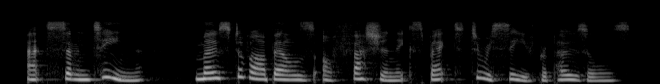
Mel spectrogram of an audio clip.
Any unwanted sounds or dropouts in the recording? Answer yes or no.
no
